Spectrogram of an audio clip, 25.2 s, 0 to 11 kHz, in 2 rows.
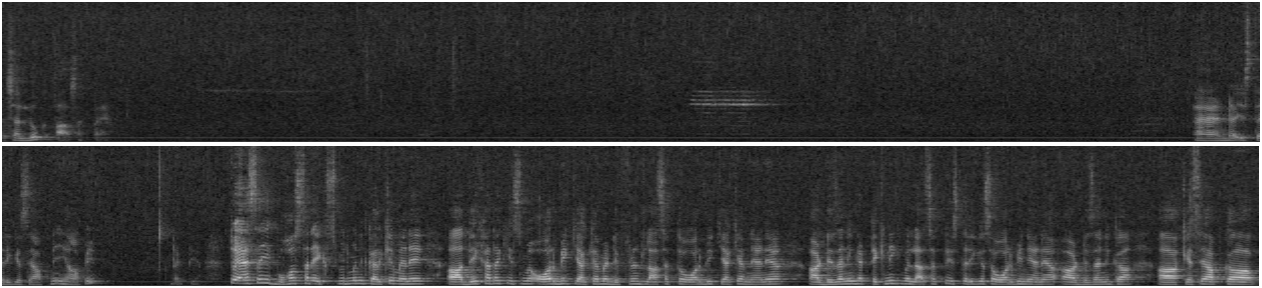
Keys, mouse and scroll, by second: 1.8-2.5 scroll up 1, 2.5 click, 3.7 ctrl+space, 3.9 ctrl+click, 4.3 ctrl+space, 5.0-15.1 drag, 15.1-18.0 drag, 18.0 ctrl+space, 18.2 ctrl+click, 18.5 ctrl+space, 19.6-22.1 drag, 22.1 click, 23.1 ctrl+space, 23.3 ctrl+click, 23.4 ctrl+click, 23.6 ctrl+space.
